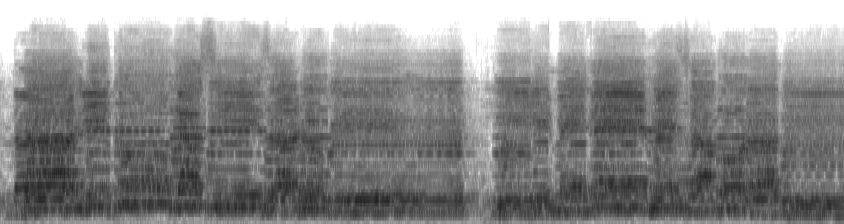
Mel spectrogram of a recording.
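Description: A women's vocal group singing a traditional Bulgarian old urban song together, accompanied by an accordion. The voices pause for a breath between phrases about five seconds in, while the accordion carries on.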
